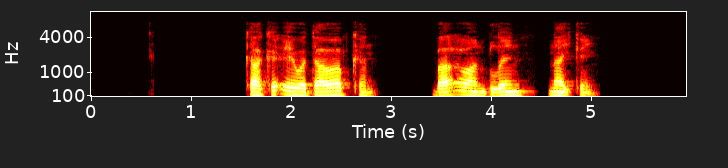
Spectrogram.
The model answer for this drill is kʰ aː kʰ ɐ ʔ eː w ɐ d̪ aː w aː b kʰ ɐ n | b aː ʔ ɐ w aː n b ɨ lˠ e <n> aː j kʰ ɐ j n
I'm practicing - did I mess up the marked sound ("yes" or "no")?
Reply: yes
